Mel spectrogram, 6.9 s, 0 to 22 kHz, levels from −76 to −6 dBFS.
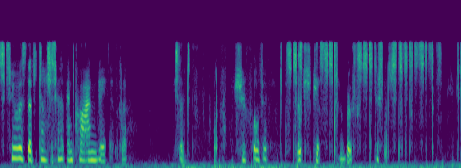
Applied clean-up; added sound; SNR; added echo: neural diffusion model UNIVERSE++.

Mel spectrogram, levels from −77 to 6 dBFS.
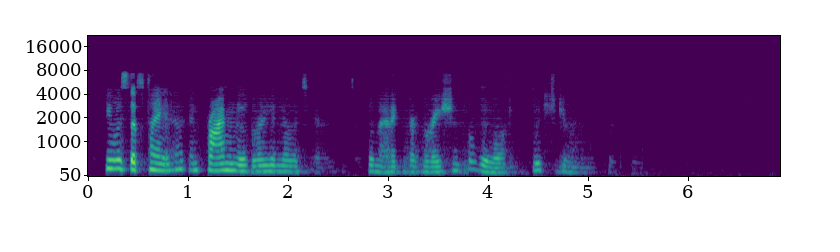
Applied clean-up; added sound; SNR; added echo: neural mask model DeepFilterNet 3.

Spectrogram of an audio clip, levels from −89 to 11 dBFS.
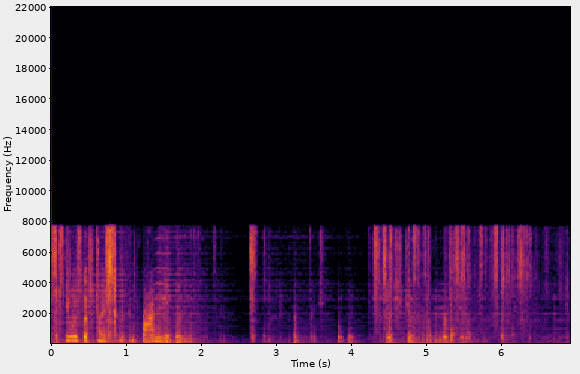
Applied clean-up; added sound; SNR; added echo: neural mask model RNNoise.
